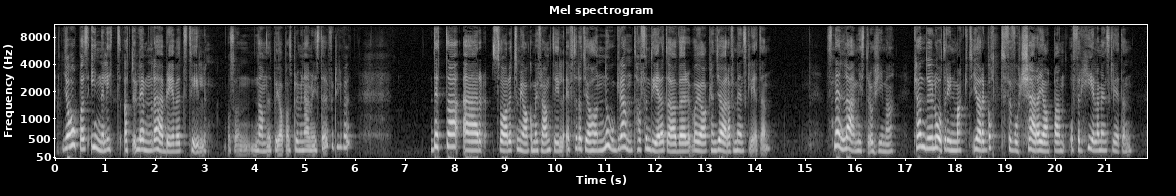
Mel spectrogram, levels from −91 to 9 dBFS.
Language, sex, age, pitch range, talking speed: Swedish, female, 20-39, 205-280 Hz, 160 wpm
